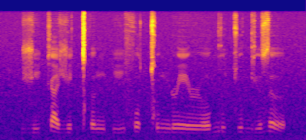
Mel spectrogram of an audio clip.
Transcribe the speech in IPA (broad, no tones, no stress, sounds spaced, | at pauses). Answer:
ʒ i k a ʒ e ǀʰ ɤ ŋ p i f o ǀ u ŋ ɹ e ɹ o ɡ u c u ɡʲ u z ɤ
